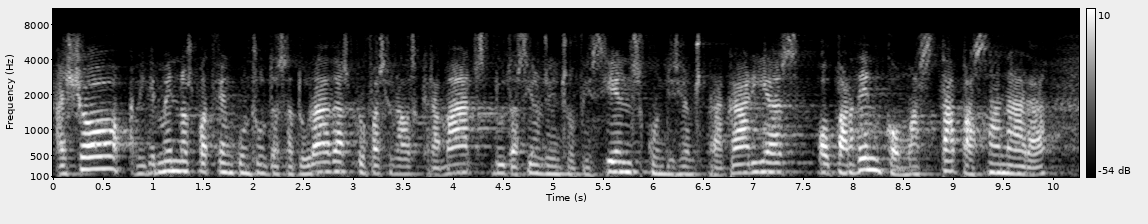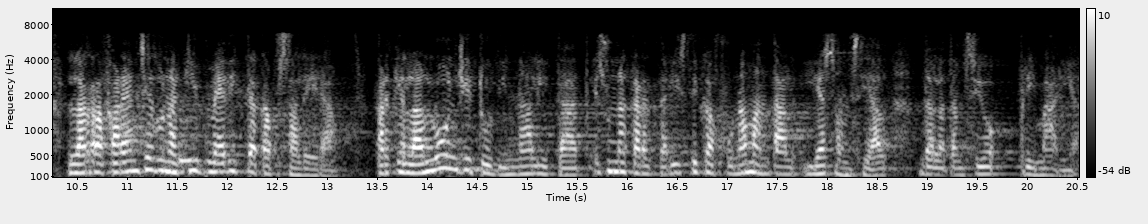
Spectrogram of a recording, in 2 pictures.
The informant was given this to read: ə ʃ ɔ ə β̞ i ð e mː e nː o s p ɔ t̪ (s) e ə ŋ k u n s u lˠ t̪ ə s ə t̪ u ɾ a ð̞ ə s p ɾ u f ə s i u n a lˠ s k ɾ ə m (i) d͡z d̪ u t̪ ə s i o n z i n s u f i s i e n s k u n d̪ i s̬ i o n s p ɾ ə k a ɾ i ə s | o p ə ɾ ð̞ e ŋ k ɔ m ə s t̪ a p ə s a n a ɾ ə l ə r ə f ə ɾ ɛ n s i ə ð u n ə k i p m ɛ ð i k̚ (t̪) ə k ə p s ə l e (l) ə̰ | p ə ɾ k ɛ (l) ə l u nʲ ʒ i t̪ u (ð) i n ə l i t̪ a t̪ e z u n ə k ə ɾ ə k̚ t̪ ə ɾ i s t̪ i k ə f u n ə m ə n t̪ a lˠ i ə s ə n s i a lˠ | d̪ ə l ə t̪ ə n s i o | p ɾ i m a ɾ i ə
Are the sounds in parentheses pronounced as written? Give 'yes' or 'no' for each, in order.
no, no, no, no, yes, yes

